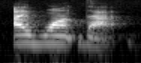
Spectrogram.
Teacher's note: But when you pronounce these words individually, one is want with the T at the end, and the other is wan with the N at the end. However, when we do pronounce want, we rarely pronounce it with the T at the end. Usually we cut it off and we say want.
